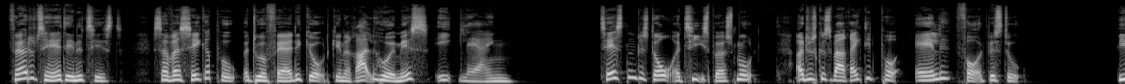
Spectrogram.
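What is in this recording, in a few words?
Danish elearning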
